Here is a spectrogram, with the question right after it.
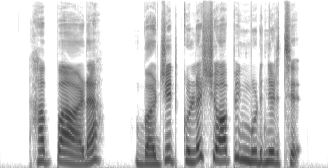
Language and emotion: Tamil, happy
